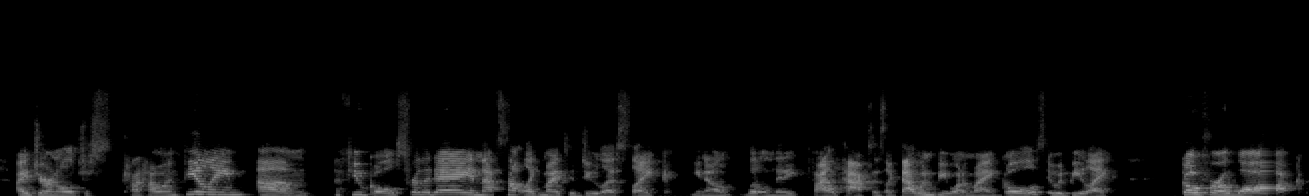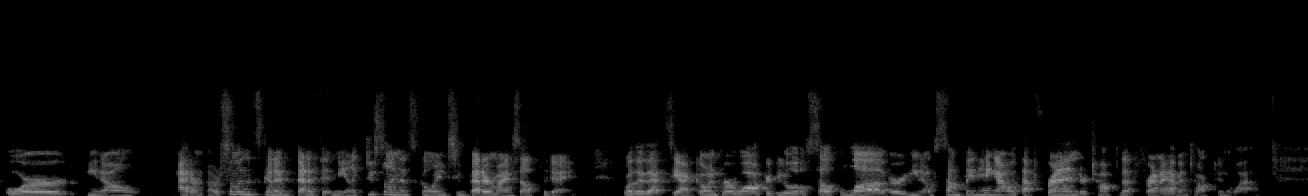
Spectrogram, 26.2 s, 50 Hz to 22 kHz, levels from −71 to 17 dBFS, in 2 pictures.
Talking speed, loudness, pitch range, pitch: 225 wpm, -29 LUFS, 190-220 Hz, 205 Hz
